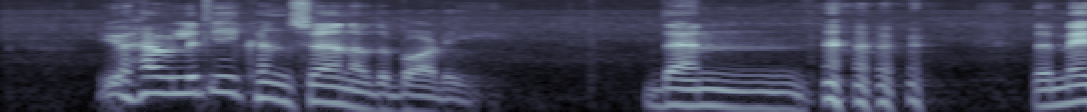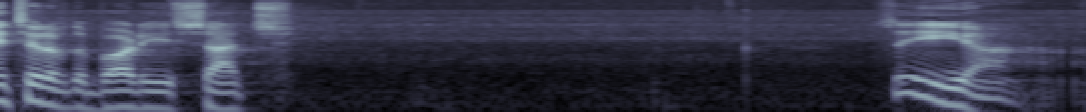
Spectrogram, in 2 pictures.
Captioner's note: laughs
